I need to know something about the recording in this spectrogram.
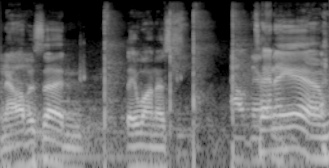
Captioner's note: hands clapping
